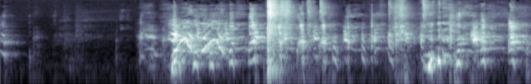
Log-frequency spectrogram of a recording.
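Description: A person bursts into loud laughter after a second or so of near quiet, with a few sharp clattering knocks mixed in.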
